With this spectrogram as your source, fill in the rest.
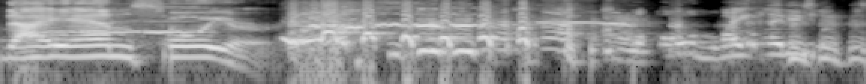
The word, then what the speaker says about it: Diane Sawyer: Oh, I think the Diane Sure, no involvement. That was her worst mispronunciation yet. It's pronounced Diane Sawyer.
